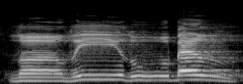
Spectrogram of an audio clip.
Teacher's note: Huruf dha dikeluarkan atau diucapkan dengan menempelkan atau menyentuhkan ujung lidah dengan dinding 2 gigi seri bagian atas tanpa desis.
